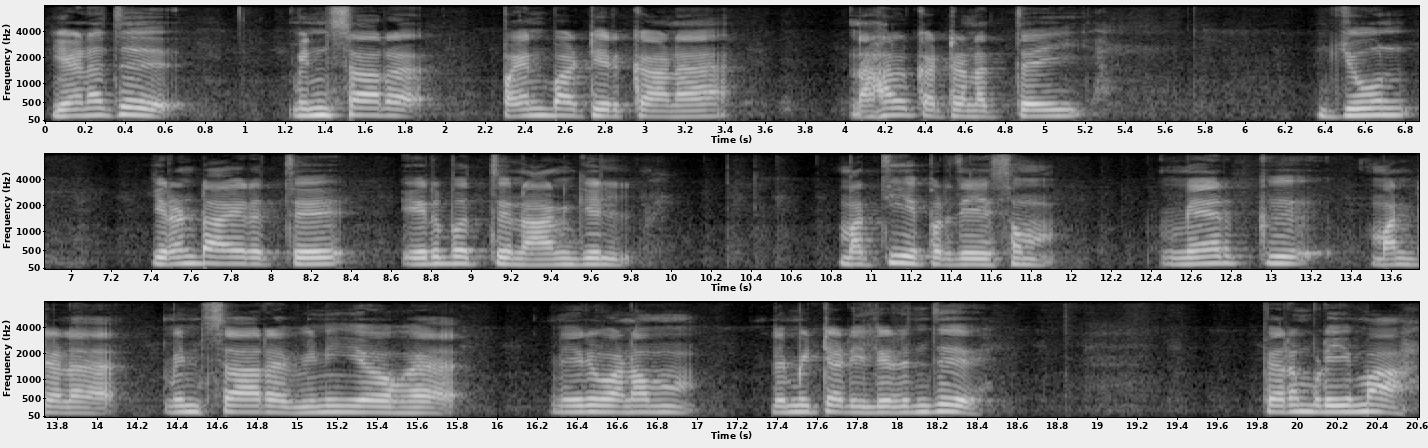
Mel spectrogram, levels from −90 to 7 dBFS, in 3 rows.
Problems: none marked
